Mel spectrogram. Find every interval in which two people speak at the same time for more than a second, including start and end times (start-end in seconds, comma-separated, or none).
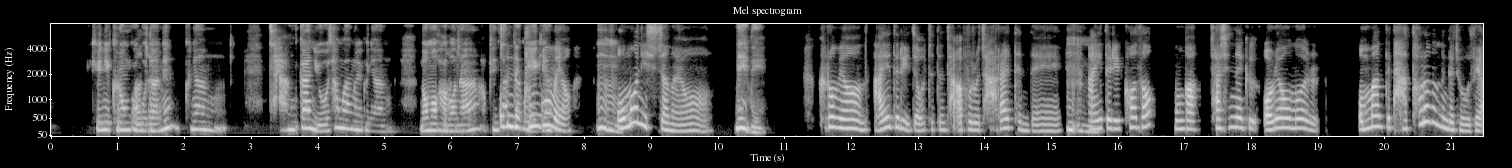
5.8-7.8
